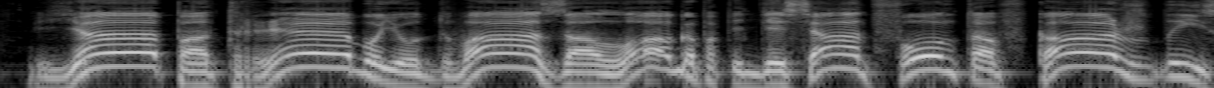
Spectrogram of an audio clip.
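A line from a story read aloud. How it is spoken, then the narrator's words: Loud, dignified. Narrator (Russian): сказал судья громко и с большим достоинством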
